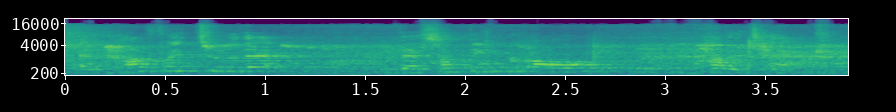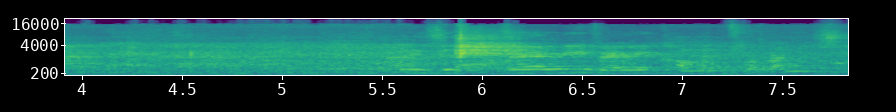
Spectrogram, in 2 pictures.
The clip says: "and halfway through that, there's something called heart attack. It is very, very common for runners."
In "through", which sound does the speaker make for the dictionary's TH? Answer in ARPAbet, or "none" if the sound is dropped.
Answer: T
